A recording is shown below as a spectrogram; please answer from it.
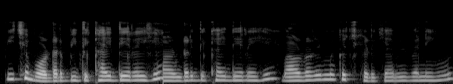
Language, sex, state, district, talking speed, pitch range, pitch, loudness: Hindi, female, Chhattisgarh, Balrampur, 265 wpm, 180-220 Hz, 190 Hz, -25 LUFS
